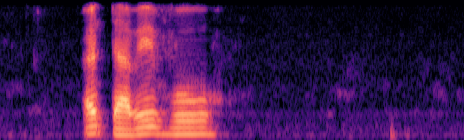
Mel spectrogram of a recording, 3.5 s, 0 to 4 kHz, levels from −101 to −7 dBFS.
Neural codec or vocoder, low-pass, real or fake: codec, 16 kHz, 16 kbps, FunCodec, trained on Chinese and English, 50 frames a second; 3.6 kHz; fake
